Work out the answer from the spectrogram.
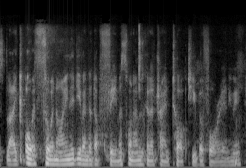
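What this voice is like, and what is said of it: Poor Northern Irish accent. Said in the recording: “my terrible Northern Irish accent”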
